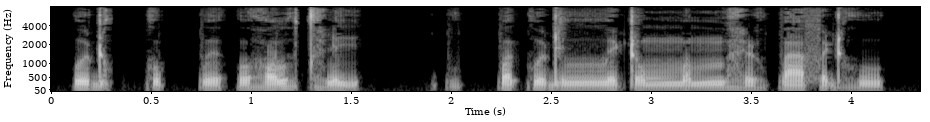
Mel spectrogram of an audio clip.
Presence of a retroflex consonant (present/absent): present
